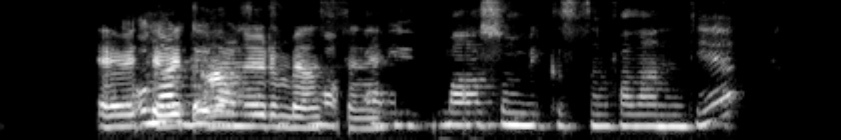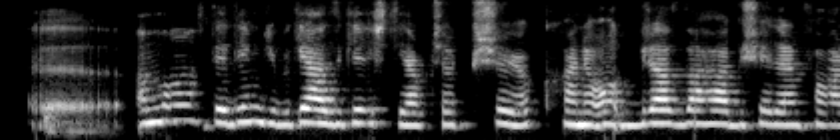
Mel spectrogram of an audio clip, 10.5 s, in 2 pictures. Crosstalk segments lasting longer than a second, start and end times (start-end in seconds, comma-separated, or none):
0.8-2.5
